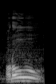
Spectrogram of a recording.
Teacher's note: harusnya pangkal lidahnya dinaikin. Ru lebih tebal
